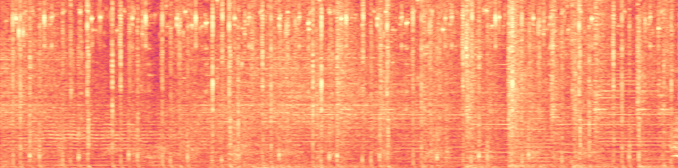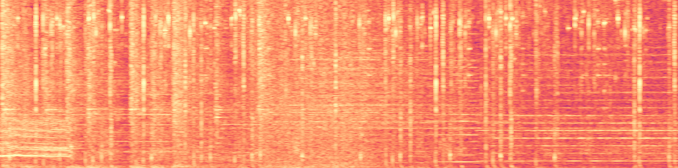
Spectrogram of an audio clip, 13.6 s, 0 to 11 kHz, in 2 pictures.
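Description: Horse galloping in the video game The Witcher 3, with steady, rapid hoofbeats that clop on continuously and loudly throughout, set against dense in-game ambience and music.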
